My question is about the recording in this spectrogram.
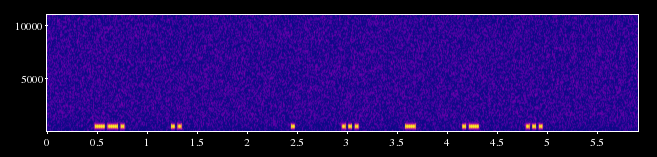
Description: Morse code, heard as a keyed tone, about 37 wpm, spaced as for 15 wpm, 510 Hz. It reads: GI ESTAS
